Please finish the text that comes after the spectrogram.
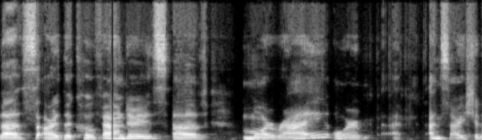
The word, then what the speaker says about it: Moirai: have asked for it is it morai or Mori I looked up several different ways to pronounce it more I mean yeah we tend to go with Moira myths perfect okay so Moranis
